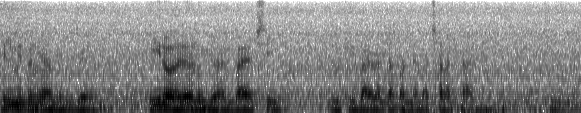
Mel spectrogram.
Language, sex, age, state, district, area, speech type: Hindi, male, 45-60, Uttar Pradesh, Hardoi, rural, spontaneous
